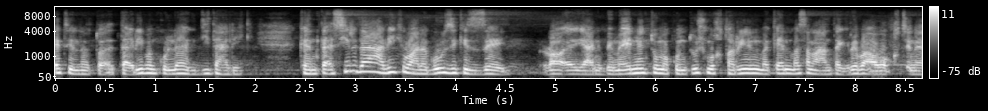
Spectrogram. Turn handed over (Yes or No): Yes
